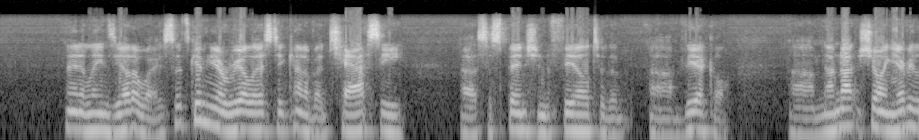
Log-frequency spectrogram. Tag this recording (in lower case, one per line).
speech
